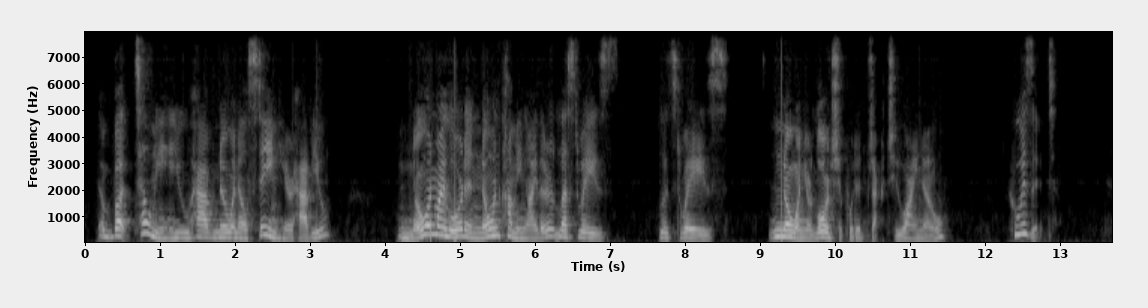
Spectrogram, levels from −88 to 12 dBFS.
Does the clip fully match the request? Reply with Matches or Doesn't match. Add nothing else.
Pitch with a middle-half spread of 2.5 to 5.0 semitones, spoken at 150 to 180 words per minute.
Doesn't match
